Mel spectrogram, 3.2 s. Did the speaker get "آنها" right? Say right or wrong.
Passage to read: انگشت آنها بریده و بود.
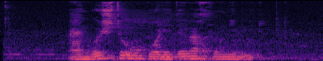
wrong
